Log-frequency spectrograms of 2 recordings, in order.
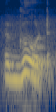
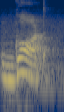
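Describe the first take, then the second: First: The vowel is a long 'oh' sound. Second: The vowel is a short 'o' as in 'got'. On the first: The speaker calls it right. "आपको इसको कहना है" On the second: The speaker calls it wrong. "It's a wrong pronunciation"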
